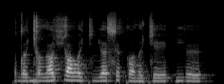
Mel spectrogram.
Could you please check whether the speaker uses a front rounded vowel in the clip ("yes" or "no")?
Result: yes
